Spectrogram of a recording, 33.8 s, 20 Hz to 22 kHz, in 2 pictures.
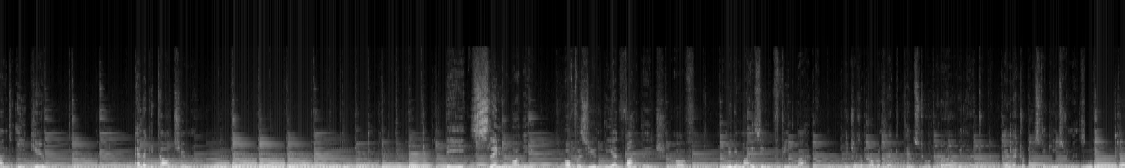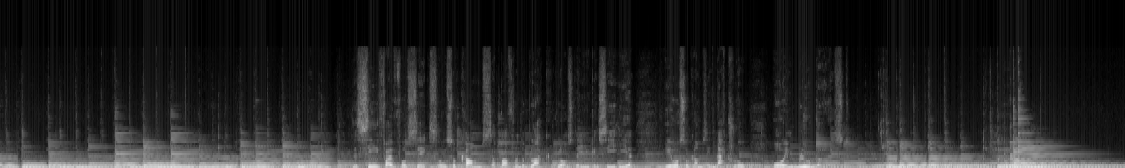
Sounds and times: Speech: 0.0s - 0.8s, 2.0s - 3.0s, 6.6s - 16.5s, 22.2s - 29.6s
Acoustic guitar: 0.0s - 33.7s
Classical music: 0.0s - 33.7s
Strum: 0.0s - 33.7s.

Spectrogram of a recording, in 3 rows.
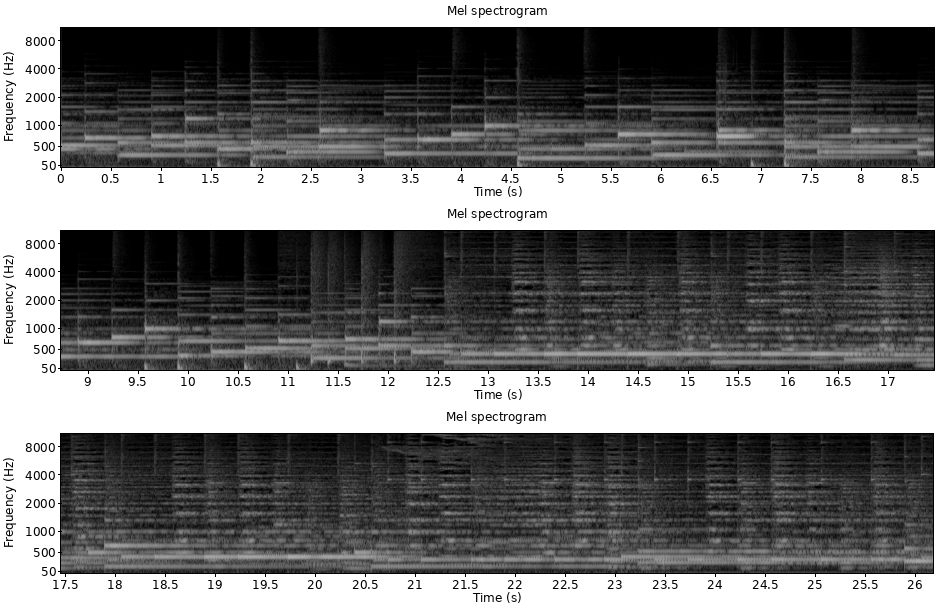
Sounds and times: Wedding music: 11.1s - 26.1s.

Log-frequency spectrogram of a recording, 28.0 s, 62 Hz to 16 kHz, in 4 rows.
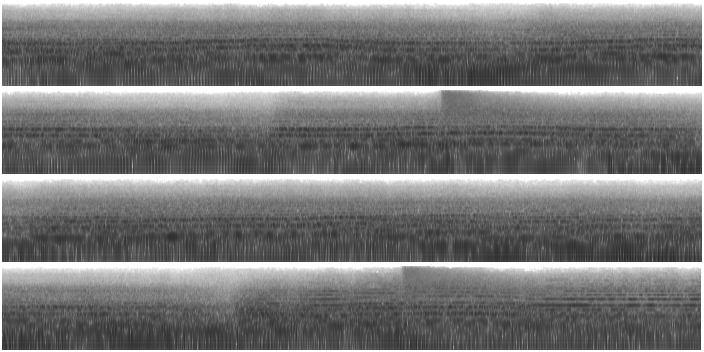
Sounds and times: Theme music: 0.0s - 27.9s.

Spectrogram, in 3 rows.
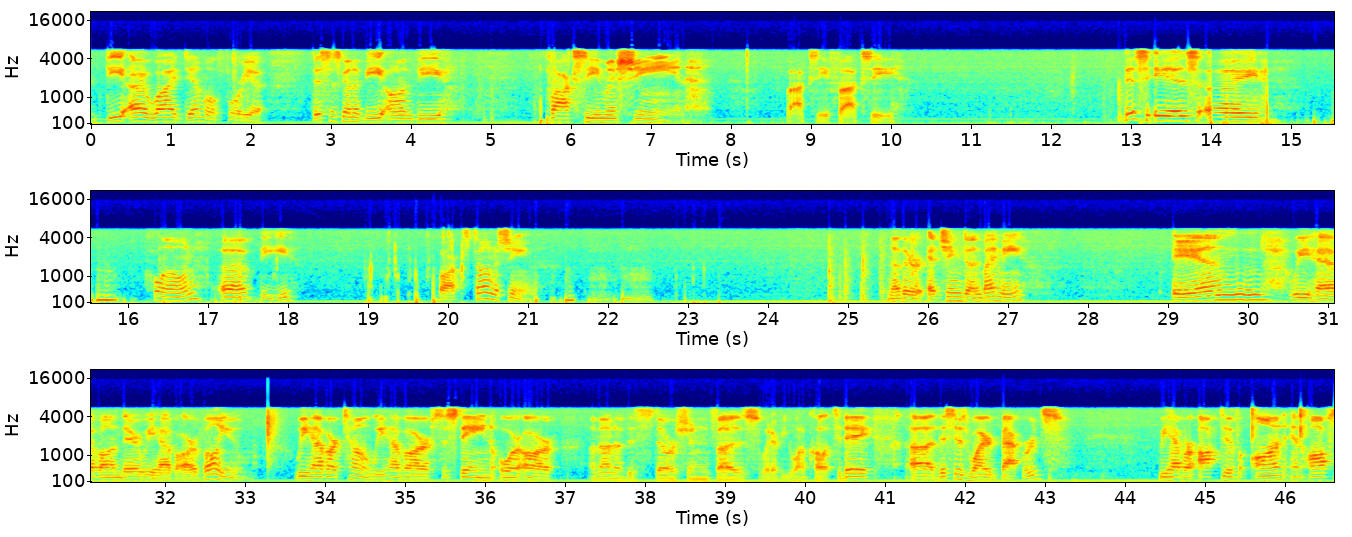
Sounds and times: Speech: 0.0s - 2.2s, 2.8s - 4.6s, 5.6s - 7.7s, 8.7s - 10.2s, 12.9s - 14.8s, 16.2s - 18.2s, 19.9s - 21.2s, 25.5s - 27.3s, 29.0s - 43.3s, 44.4s - 46.6s.

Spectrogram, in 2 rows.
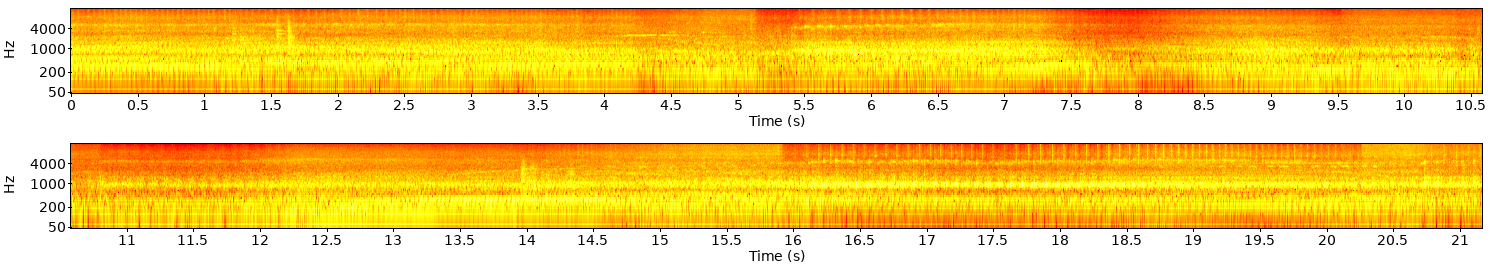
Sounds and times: Outside, urban or manmade: 0.0s - 21.1s
Truck: 0.0s - 21.1s.

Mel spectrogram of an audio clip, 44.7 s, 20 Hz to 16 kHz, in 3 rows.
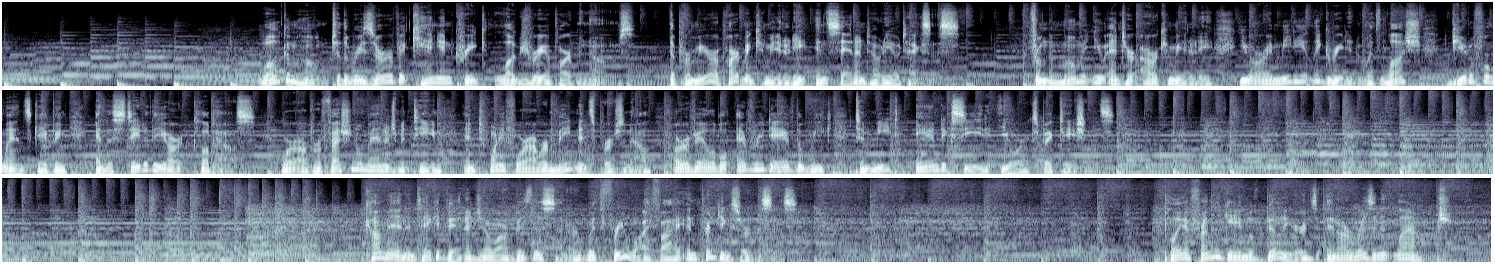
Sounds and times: Music: 0.0s - 44.7s
Speech: 2.6s - 9.6s, 10.3s - 26.0s, 33.4s - 37.8s, 41.4s - 44.4s.

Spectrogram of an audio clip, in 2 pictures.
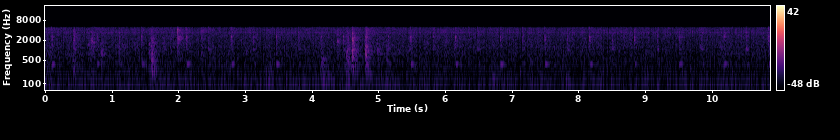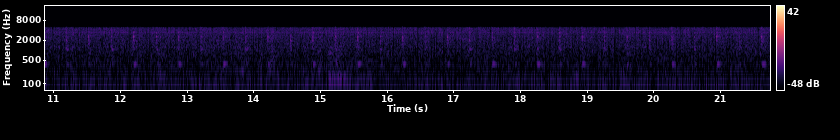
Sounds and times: Tick-tock: 0.0s - 21.7s.

